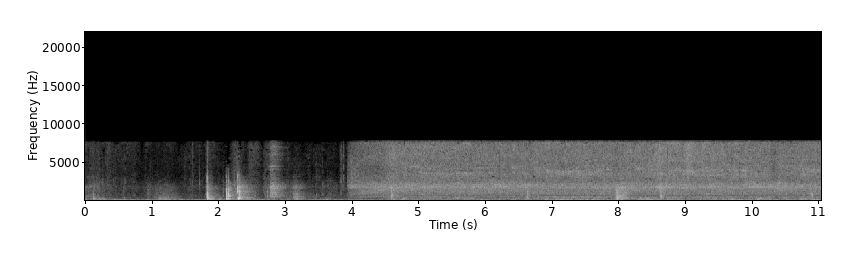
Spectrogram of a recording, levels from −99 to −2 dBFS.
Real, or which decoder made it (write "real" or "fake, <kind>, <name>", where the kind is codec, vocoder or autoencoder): real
